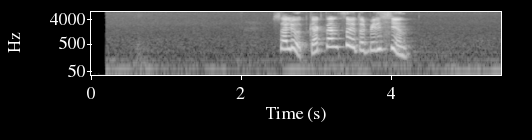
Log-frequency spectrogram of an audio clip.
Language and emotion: Russian, positive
